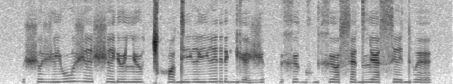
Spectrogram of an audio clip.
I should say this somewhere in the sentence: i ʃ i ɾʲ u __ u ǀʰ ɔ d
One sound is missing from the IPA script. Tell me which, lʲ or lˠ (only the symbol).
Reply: lʲ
